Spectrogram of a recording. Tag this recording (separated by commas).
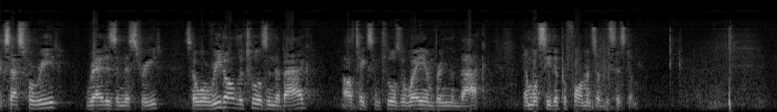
inside a small room, Speech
